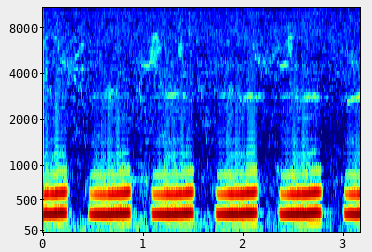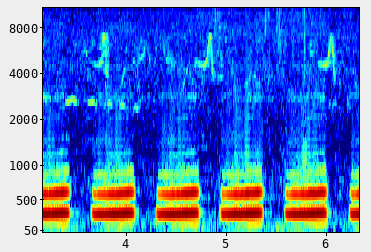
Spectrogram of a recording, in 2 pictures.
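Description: Recorded field-quail call played through a phone's speaker as a lure: one low, steady hoot repeated evenly, about one and a half times a second.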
